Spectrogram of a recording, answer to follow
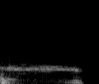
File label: feedback fail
